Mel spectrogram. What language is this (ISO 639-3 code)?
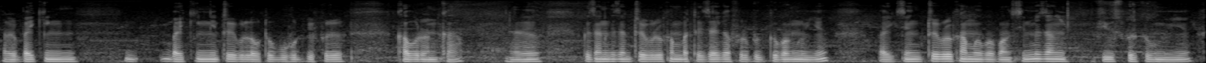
brx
